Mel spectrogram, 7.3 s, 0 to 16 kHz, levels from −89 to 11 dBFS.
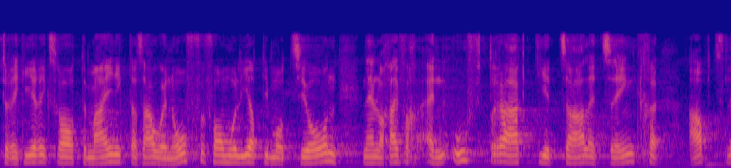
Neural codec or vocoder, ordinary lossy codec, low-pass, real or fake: none; MP3, 64 kbps; 7.2 kHz; real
